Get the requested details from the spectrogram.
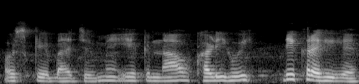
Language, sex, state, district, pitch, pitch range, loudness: Hindi, female, Maharashtra, Mumbai Suburban, 175 Hz, 160-185 Hz, -19 LUFS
